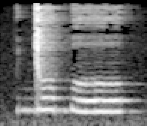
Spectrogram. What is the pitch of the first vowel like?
high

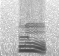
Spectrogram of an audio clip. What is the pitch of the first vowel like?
falling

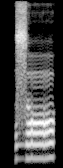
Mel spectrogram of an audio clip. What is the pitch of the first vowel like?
high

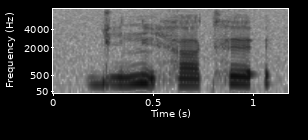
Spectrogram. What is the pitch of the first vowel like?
low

